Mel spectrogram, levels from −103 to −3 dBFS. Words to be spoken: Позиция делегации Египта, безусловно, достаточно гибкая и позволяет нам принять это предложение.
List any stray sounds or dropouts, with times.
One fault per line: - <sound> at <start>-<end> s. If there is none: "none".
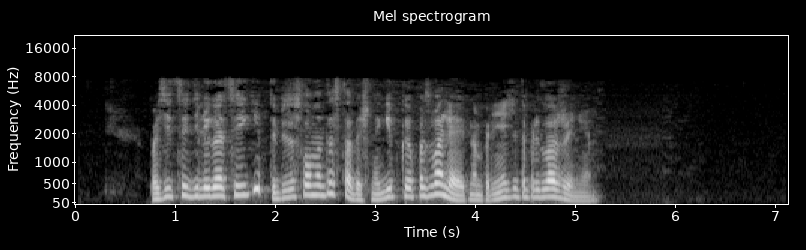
none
